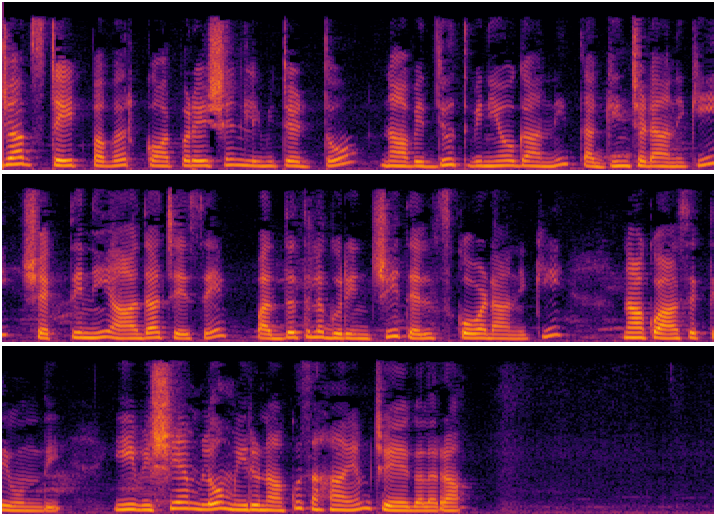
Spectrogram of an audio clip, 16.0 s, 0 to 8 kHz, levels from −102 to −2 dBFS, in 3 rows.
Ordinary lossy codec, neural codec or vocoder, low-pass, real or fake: MP3, 48 kbps; none; 7.2 kHz; real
